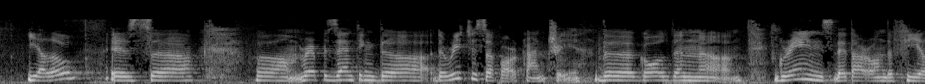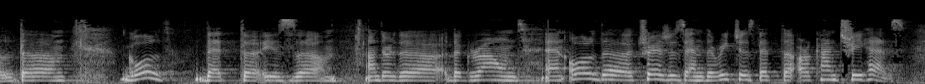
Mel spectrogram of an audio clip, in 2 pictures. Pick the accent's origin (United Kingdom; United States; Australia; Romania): Romania; I come from Romania, and I would like to ask the children if they know the colors of the Romanian flag.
